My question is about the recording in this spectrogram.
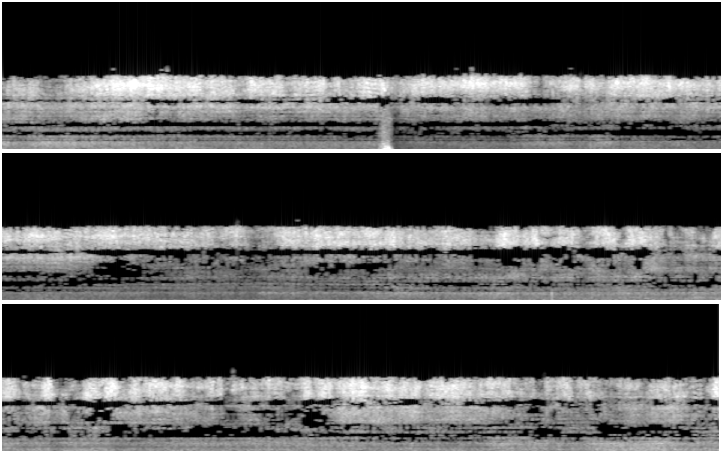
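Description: TIG welding arc hissing steadily while filler rod is fed into a joint between a brass block and a steel plate, with one sharp click about five seconds in.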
